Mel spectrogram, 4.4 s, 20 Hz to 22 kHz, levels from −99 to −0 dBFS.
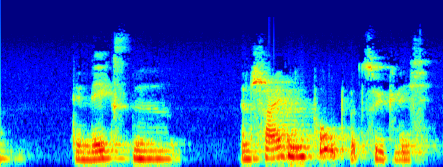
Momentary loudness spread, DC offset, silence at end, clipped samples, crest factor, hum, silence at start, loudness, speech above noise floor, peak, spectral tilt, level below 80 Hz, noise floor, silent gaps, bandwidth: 12 LU; under 0.1%; 0.15 s; under 0.1%; 16 dB; none; 0 s; -17 LUFS; 50 dB; -2 dBFS; -7.5 dB/octave; -50 dBFS; -67 dBFS; none; 9.8 kHz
